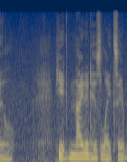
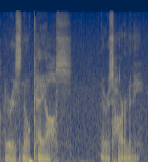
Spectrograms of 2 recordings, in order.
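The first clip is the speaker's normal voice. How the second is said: inner thought; 3 semitones lower, 6 dB quieter than usual. A narrator's reading. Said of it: "he thought to himself".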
